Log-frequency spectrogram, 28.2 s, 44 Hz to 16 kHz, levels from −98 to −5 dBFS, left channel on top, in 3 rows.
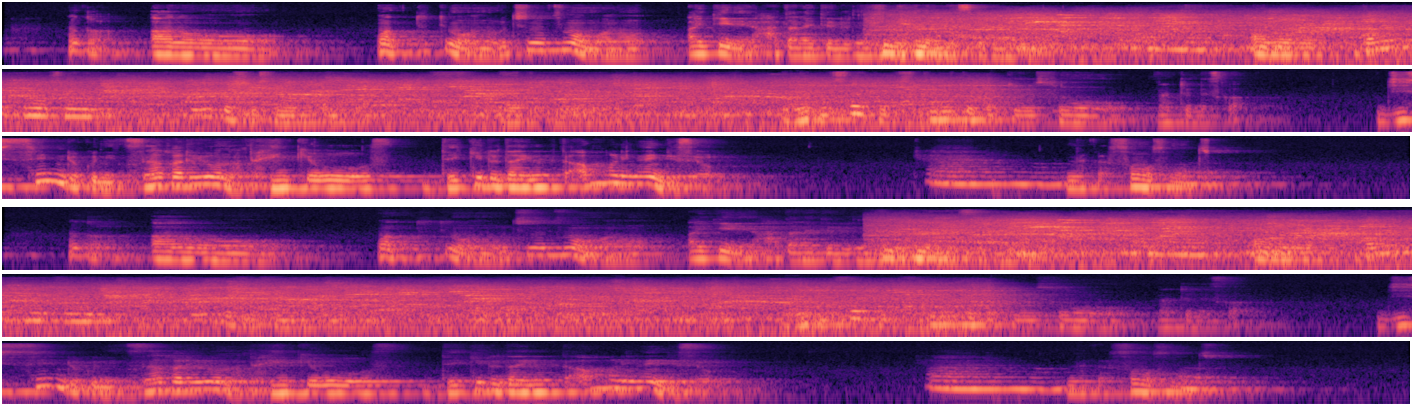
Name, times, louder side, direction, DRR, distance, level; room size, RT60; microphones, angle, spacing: voice 1, 0.4-1.9 2.5-4.3 4.6-6.8 7.8-10.1 10.6-11.9 12.3-13.6 14.6-17.7 18.6-23.6 25.9-26.9, left 4 dB, 55° left, 10 dB, 0.4 m, -32 dB
sound 1, 5.7-16.0, equal, 5° right, 0.8 m, -30 dB
voice 2, 7.4-8.2 24.9-26.0 26.6-26.9, right 2 dB, 30° right, -3 dB, 1.3 m, -35 dB
8.2 x 3.0 x 4.1 m, 1.2 s
head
